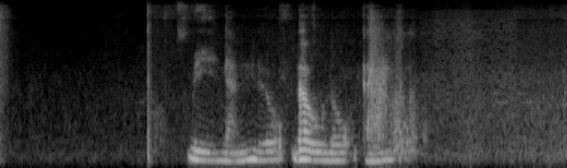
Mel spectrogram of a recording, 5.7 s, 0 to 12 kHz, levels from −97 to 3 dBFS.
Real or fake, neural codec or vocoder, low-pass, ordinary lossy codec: fake; codec, 24 kHz, 0.9 kbps, WavTokenizer, medium speech release version 1; 10.8 kHz; Opus, 24 kbps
